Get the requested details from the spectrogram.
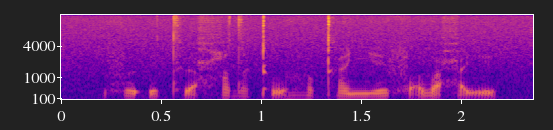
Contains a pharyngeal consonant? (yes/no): yes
